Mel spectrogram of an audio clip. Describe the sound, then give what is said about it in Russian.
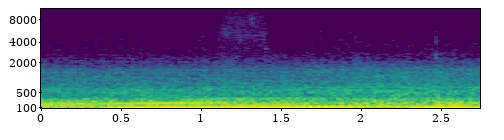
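Steady low rumble of a car driving from an office along Rengstorff toward Highway 101, a continuous engine and road drone without any talk. “Мы движемся от нашего офиса на хайвей номер 101.”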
